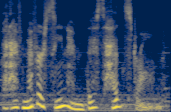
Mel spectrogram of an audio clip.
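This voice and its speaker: A woman voicing a gentle, composed mediator in a video game, soothing and measured, chiding softly out of care. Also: mid-range voice, big pitch swings, creaky, faint music behind. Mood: quietly concerned.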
